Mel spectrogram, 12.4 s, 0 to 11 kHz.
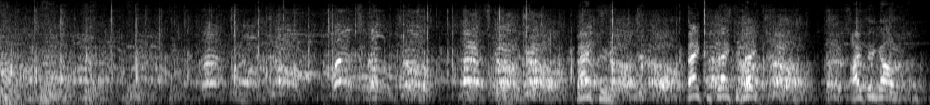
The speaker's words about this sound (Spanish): Entre vítores y aplausos recibían al actual presidente de los Estados Unidos, Joe Biden, en su primera aparición pública tras anunciar oficialmente que sí, que se va a presentar a la reelección el año que viene, en las elecciones de 2024.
